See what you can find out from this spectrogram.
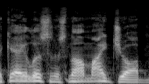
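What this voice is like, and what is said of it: Put-on Boston accent. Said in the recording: “that whole Boston accent was very prominent”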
